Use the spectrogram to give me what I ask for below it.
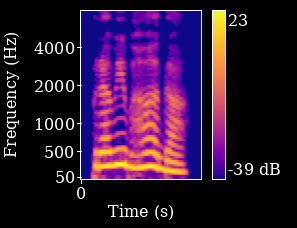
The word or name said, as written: ಪೂರ್ವಭಾಗ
